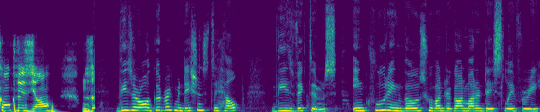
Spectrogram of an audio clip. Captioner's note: speaking in French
